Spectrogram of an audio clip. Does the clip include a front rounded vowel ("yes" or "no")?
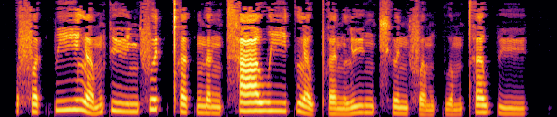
yes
